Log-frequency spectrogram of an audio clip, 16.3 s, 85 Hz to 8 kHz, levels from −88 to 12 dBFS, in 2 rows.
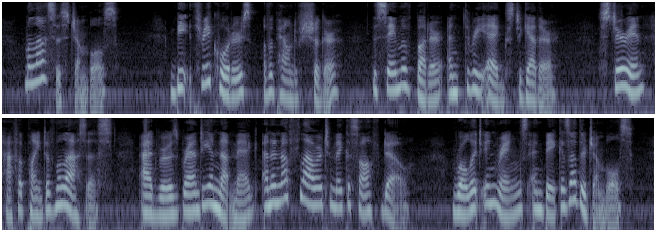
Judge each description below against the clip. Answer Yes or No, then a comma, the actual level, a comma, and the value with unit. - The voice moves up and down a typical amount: No, wide, 6.0 semitones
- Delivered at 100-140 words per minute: No, average, 175 wpm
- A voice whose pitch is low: No, high, 200 Hz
